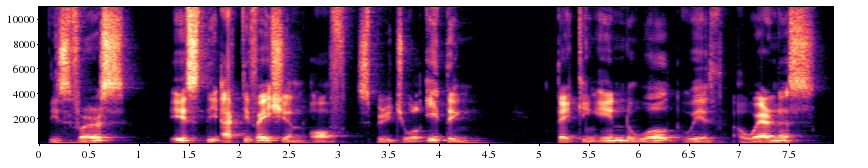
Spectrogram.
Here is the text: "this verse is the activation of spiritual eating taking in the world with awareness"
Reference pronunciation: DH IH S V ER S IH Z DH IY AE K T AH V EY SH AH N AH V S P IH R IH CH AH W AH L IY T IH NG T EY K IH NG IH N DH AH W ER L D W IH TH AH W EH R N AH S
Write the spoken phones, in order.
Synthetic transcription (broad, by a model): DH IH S V ER S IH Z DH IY AE K T AH V EY SH AH N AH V S P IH R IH CH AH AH L IY T IH NG T EY K IH NG IH N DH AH W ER L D W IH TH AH W EH R N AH S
